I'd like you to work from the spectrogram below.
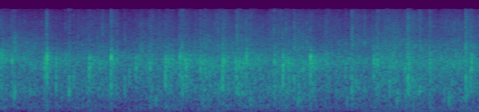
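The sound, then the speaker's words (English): A church audience at Bridge Church claps steadily to welcome a board member being introduced, a dense, even patter of many hands lasting the whole stretch with no voices standing out, at a moderate, unchanging level. “Can you all bless Rick with a great hand clap?”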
